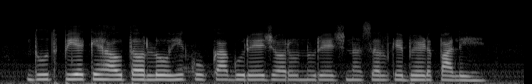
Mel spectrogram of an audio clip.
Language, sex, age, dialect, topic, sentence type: Magahi, female, 18-24, Southern, agriculture, statement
